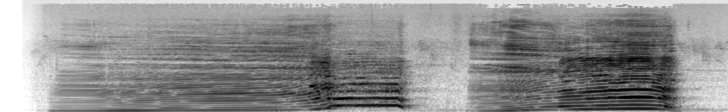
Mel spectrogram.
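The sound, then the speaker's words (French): A bull lows twice in long, deep, drawn-out moos, each call holding steady and then swelling louder toward its end, with a short pause between them and no other sounds. “I can hear a bull. J'entends un taureau.”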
